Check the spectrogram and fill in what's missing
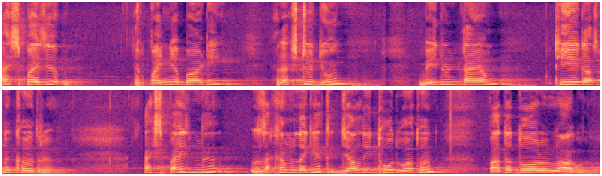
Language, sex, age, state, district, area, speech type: Kashmiri, male, 45-60, Jammu and Kashmir, Budgam, urban, spontaneous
